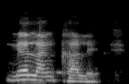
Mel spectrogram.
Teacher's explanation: when you learn a word like melancholy, then of course you know that stress is placed on the first syllable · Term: primary stress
